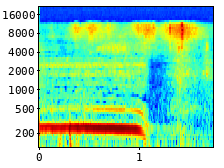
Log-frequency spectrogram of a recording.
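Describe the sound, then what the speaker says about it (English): A single cow in a field gives one long, steady moo that drops off sharply at the end, close and clear, followed by quieter rustling with no talking. "These cows are angry."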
